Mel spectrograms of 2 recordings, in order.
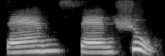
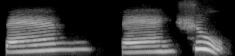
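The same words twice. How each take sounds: First: It is said at normal speed. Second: It is said slowly, syllable by syllable.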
